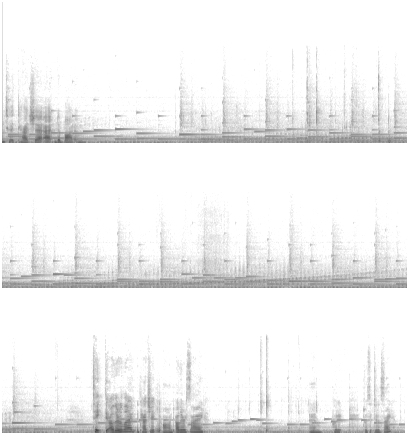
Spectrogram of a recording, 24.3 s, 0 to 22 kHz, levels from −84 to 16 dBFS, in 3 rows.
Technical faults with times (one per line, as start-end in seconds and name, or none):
18.85-24.27 time-stretched section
